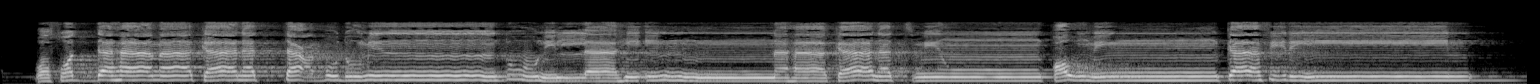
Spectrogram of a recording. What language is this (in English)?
Arabic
